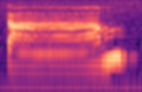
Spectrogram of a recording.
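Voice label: "daam2", Cantonese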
